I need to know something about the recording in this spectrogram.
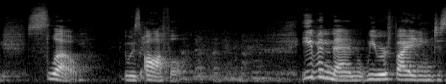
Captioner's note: light laughter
